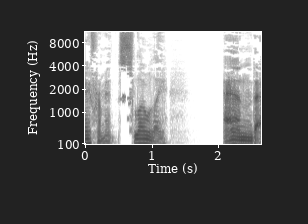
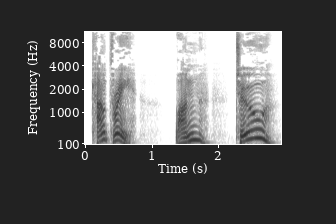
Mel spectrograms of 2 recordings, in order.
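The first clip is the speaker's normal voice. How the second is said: high, separated count, rising to the last; calling the count; 8 semitones higher, slower than usual. A narrator's reading. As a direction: count it out urgently, pitched up. Counting down to the throw.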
